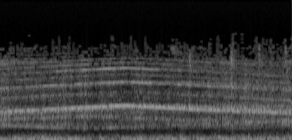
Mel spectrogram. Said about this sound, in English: With sirens blaring and air defenses intercepting the missiles, alarms across Israel sent people scrambling for their air raid shelters.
